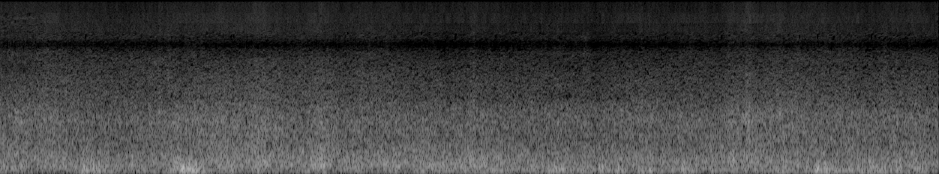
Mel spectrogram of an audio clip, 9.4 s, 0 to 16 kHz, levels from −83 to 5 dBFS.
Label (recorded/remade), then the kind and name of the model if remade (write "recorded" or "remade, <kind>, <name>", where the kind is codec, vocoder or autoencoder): remade, autoencoder, DAC-VAE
